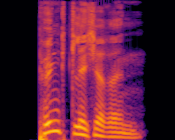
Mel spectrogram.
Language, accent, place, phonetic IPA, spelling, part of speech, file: German, Germany, Berlin, [ˈpʏŋktlɪçəʁən], pünktlicheren, adjective, De-pünktlicheren.ogg
- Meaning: inflection of pünktlich: 1. strong genitive masculine/neuter singular comparative degree 2. weak/mixed genitive/dative all-gender singular comparative degree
